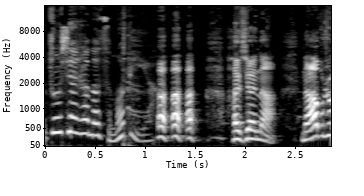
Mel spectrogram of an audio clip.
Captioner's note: laughs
